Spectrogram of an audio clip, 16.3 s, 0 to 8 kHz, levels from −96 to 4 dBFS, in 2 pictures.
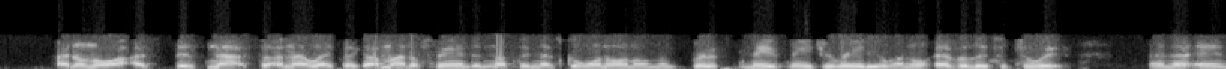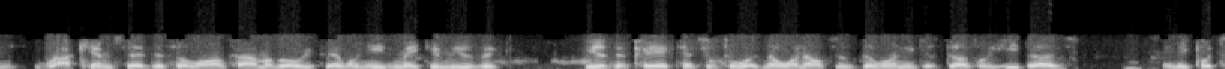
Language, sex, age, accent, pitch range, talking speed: English, male, 30-49, American, 130-160 Hz, 240 wpm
